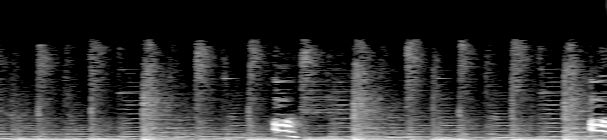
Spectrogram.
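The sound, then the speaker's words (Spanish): Two short, high-pitched chirping meows from a cheetah, the only big cat that does not roar, about a second and a half apart, ringing out clearly over a steady rhythmic music bed. “Bueno, pues aunque parezca mentira, este es el maullido del guepardo, el único de los grandes felinos que no ruge y el animal terrestre más veloz del mundo.”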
